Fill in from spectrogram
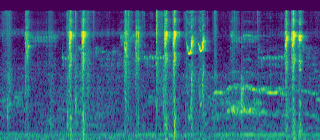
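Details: Sunbird song used as tutor material for cage birds: very high, thin, piercing notes in pairs and short groups, with softer lower twitters between them and a faint hum underneath.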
